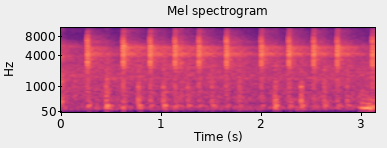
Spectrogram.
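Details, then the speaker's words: Wall-mounted infant radiant warmer (Uniwer) control keypad: low-temperature alarm muted, then quick regular key taps with short beeps while setting temperature to 33 °C. "അപ്പോ just ഒന്ന് mute ചെയ്തു കൊടുക്കുക അപ്പോ നമ്മൾ നമുക്ക് ആവശ്യമുള്ള temperature ഇതിൽ സെറ്റ് ചെയ്തു കൊടുക്കാം"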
